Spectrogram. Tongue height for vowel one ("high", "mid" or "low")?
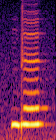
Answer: mid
